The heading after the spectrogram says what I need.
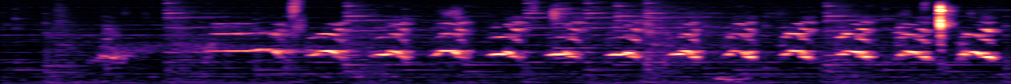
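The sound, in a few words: seagulls calling in the video game Pokémon Sword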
